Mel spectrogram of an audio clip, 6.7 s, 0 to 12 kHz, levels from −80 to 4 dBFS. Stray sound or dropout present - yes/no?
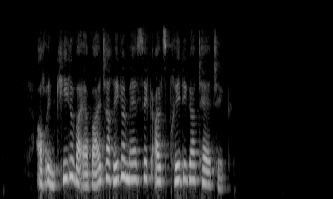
no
